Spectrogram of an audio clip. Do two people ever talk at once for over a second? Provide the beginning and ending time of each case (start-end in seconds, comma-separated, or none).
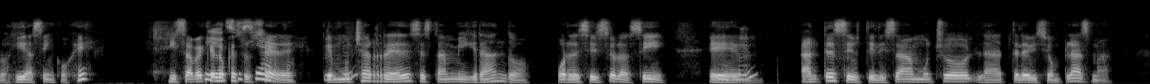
2.0-3.5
